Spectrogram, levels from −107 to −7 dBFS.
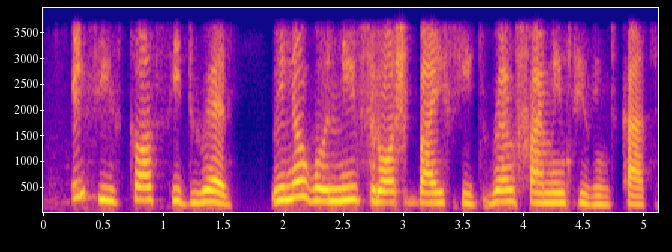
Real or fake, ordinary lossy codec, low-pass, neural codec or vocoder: fake; none; 3.6 kHz; codec, 16 kHz, 1.1 kbps, Voila-Tokenizer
